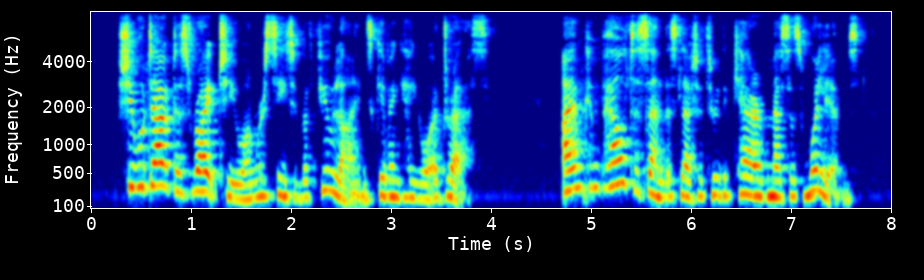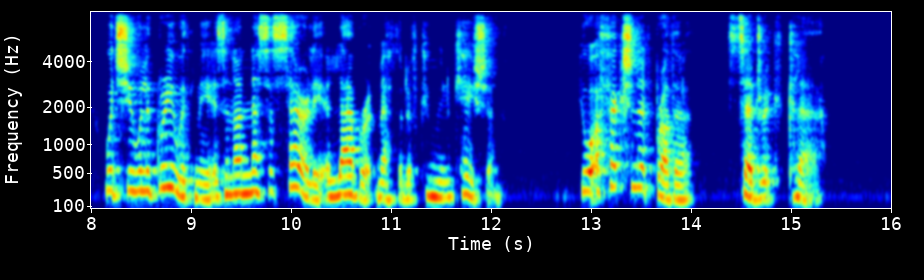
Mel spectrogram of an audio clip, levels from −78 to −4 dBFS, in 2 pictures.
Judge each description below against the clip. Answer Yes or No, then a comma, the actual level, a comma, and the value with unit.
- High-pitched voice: Yes, high, 210 Hz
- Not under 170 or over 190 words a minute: Yes, average, 175 wpm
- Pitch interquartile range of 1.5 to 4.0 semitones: No, wide, 5.6 semitones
